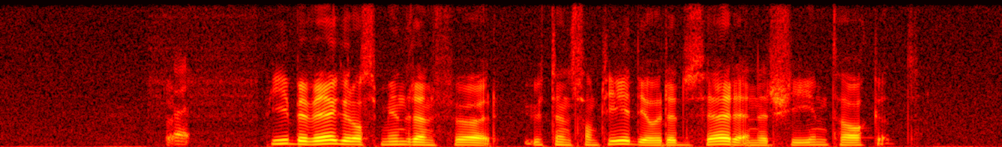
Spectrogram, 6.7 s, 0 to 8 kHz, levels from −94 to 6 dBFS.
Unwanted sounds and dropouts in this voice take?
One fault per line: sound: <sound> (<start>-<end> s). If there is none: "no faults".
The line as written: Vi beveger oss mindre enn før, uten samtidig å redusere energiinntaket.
sound: laugh (1.1-1.3 s)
